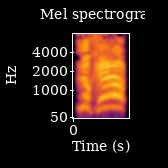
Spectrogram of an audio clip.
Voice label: alert, dialogue UK; mohaa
